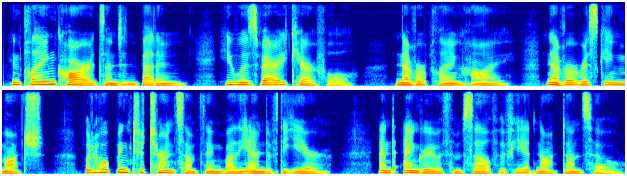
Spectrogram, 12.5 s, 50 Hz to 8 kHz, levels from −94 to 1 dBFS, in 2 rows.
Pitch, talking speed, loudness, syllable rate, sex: 170 Hz, 180 wpm, -19 LUFS, 4.6 syllables/s, female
